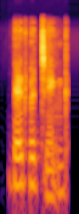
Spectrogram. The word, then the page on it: bedwetting: Indian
